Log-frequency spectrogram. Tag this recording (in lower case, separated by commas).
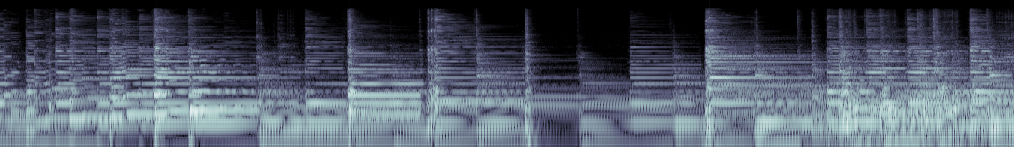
plucked string instrument, musical instrument, music, strum, acoustic guitar, guitar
